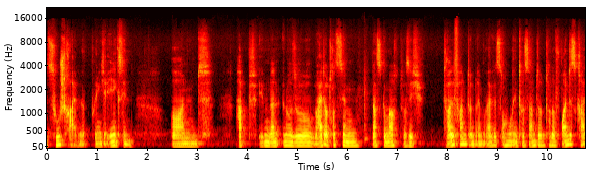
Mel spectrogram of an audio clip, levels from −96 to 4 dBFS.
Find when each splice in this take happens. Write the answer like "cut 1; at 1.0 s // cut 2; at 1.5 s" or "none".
none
